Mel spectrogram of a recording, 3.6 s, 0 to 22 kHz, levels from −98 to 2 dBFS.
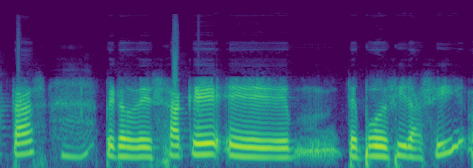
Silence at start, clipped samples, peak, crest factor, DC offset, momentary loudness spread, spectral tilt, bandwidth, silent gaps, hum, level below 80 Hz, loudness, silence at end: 0.1 s; under 0.1%; -2 dBFS; 16 dB; under 0.1%; 11 LU; -7 dB/octave; 6.8 kHz; none; none; -46 dBFS; -18 LUFS; 0 s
